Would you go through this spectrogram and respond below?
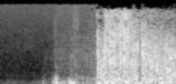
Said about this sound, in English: In three controlled explosions, a former coal-fired power station in Germany has been partially destroyed.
